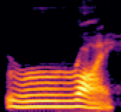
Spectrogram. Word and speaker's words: Rye: It's pronounced like R Rye. So okay, Rye. Okay, hopefully I've got that right. Because I would have gone with Ray.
